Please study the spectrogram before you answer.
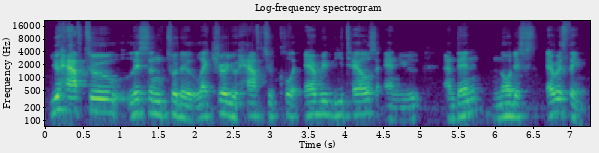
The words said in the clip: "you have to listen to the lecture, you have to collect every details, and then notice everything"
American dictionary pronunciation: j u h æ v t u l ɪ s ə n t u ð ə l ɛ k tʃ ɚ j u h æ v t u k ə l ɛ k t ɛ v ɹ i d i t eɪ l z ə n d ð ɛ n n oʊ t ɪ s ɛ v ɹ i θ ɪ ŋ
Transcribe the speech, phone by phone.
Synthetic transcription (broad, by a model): j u h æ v t u l ɪ s ə n t u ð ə l ɛ k tʃ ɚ j u h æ f t u k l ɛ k ɛ v ɹ i d i t eɪ l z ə n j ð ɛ n n oʊ t ɪ s ɛ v ɹ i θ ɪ ŋ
